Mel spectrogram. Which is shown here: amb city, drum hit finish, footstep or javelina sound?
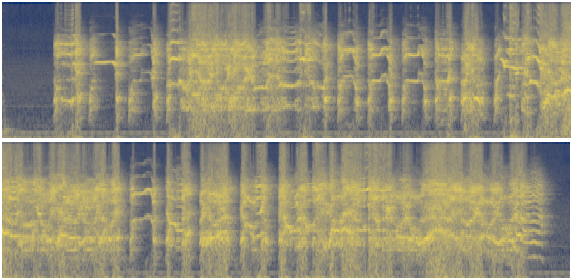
javelina sound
